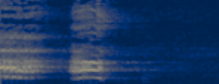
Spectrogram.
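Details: Loud, rasping crow of a red junglefowl, two strong harsh bursts in quick succession, then fading away into quiet background.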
